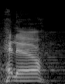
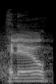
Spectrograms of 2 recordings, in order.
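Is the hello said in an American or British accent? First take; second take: British; American. First: It is said in a theatrical British accent. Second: It is said in a plain American accent.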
